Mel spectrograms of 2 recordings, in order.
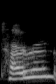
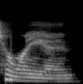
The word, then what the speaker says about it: Taran: And then is it Tyron? I don't want to pronounce it wrong, so I'm sorry if I butchered the name. Okay, I'm trying to come off mute. It's Taran.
